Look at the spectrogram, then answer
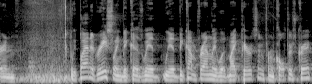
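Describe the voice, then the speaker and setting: A medium-pitched male voice over noticeable background noise. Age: 50s. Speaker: vineyard owner. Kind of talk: casual chat. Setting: outdoors.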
